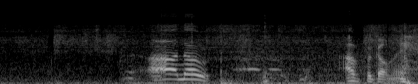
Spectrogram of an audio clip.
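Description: A car crashes and explodes.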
